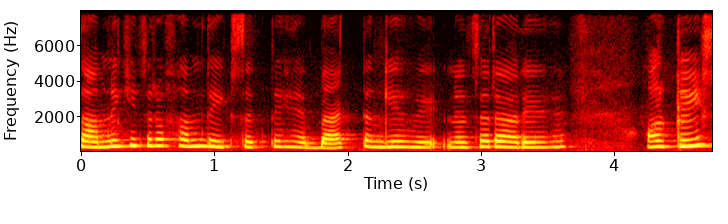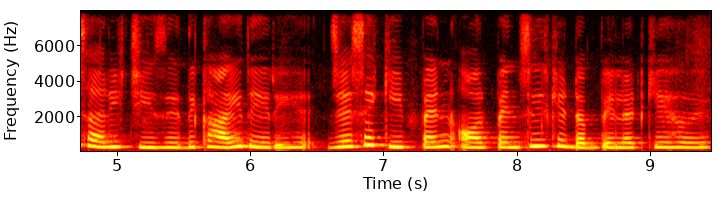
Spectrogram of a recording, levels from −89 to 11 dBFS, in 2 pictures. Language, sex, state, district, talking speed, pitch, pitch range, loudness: Hindi, female, Uttar Pradesh, Jyotiba Phule Nagar, 195 wpm, 305 Hz, 285-335 Hz, -15 LUFS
